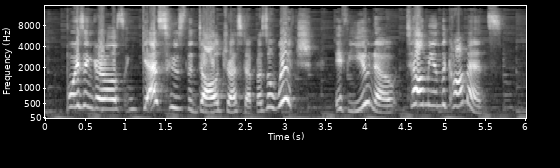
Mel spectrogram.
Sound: none

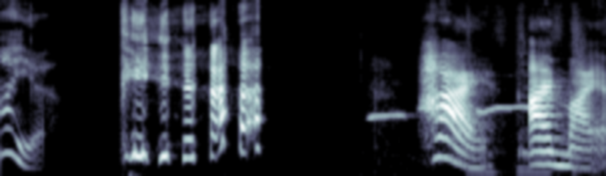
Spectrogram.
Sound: laughing

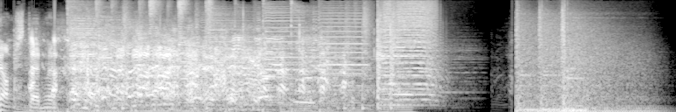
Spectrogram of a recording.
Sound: laughter

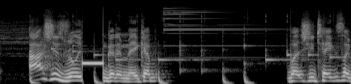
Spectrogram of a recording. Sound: beeps

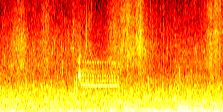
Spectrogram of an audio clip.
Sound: birds chirping

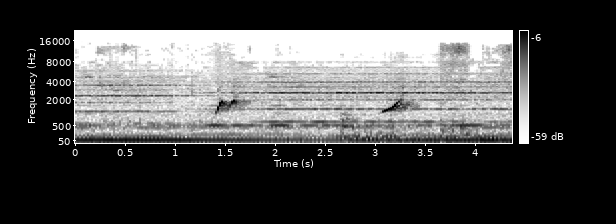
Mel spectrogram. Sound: whistling

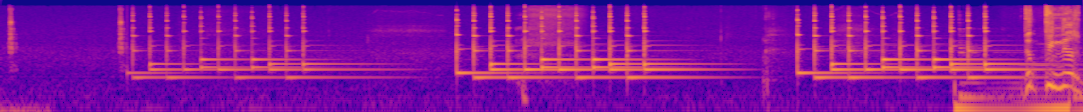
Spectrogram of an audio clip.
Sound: clock Ticks; phone ringing

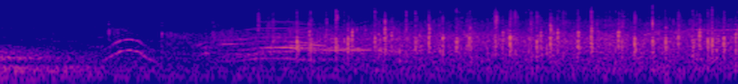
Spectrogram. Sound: audience applauding

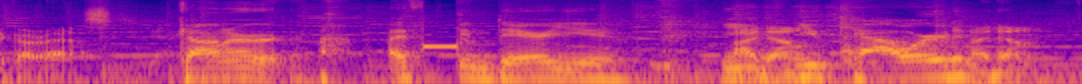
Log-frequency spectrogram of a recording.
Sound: beep

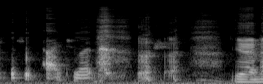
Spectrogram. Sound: laughs

